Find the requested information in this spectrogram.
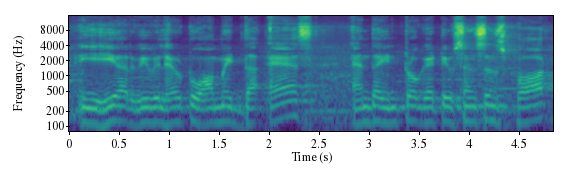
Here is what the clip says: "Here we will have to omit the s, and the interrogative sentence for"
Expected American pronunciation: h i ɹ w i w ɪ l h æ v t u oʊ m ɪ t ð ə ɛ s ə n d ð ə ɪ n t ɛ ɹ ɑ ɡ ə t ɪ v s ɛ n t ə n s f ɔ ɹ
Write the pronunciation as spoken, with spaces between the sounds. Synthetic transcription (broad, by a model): h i ɹ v i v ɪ l h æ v t u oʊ m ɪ t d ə ɛ s ə n d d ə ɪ n t ɹ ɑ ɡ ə t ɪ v s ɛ n s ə n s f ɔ ɹ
